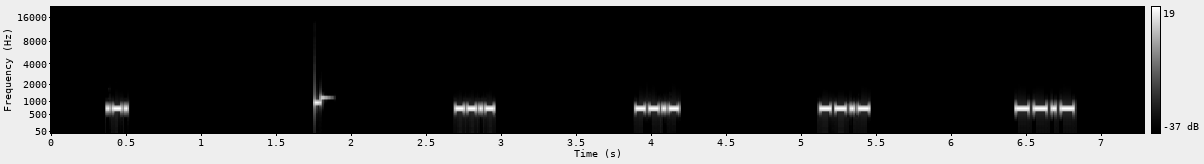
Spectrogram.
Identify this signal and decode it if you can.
Morse code, heard as a keyed tone, about 52 wpm, spaced as for 9 wpm, 700 Hz. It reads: R QQQQ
